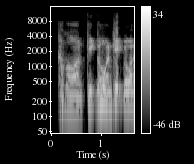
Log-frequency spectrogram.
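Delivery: pressing mock coaching, building in pitch and volume; urgent egging-on. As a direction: push them on with rising urgency. Acts director urging actress to scream.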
